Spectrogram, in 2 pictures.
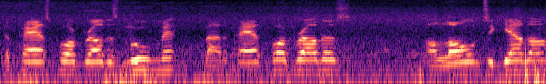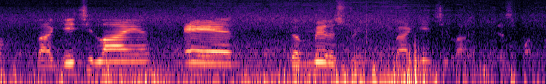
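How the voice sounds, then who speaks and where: A man's voice: fairly high pitch, unhurried, noisy background. A man in his sixties from the United States, talking alone in a casual vlog about his own life, rambling and correcting himself, with blunt, emphatic asides. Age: 60s. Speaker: vlogger and musician. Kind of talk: casual solo vlog monologue.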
